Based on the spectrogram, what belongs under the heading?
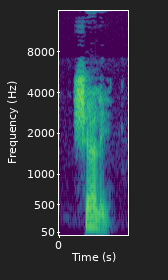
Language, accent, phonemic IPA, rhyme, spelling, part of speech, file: English, Southern England, /ˈʃɜː(ɹ)li/, -ɜː(ɹ)li, Shirley, proper noun / adverb, LL-Q1860 (eng)-Shirley.wav
- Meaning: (proper noun) 1. An English habitational surname 2. A male given name transferred from the surname 3. A female given name transferred from the surname, popular from the 1920s to the 1950s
